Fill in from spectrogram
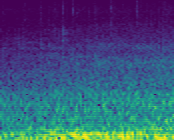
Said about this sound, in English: I'm being followed by a fire engine.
